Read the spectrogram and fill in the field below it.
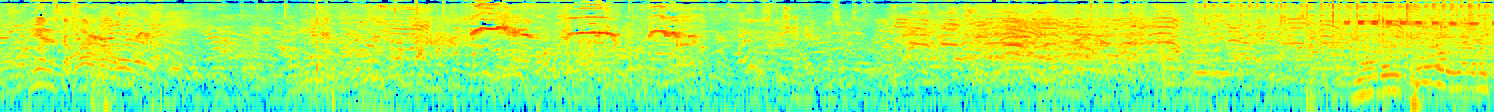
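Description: A crowd of spectators cheers and shouts outdoors at a distance.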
